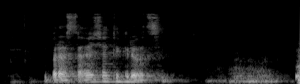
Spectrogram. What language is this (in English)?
Russian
